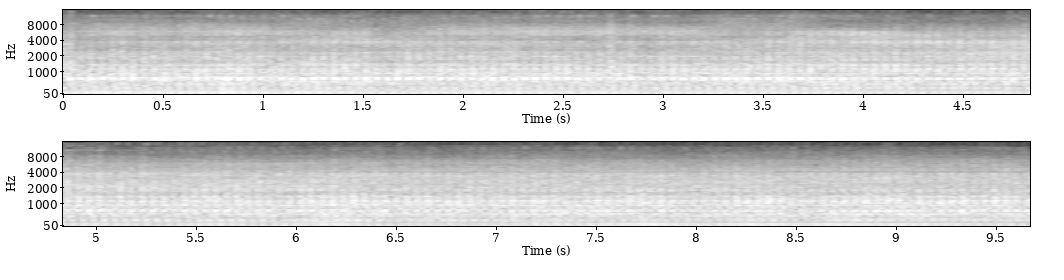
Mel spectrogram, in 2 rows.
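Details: Diesel power weeder with electric starter, auto clutch, 3 forward gears and 1 reverse, running in a demo. A steady, even chug of about three beats a second with no misses or extra knocks. Normal running.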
